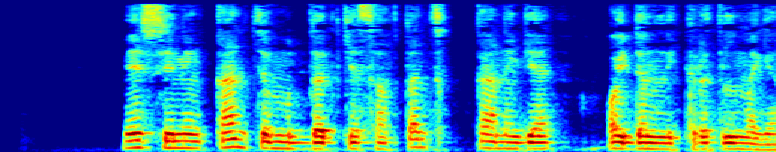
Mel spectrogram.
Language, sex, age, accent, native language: Uzbek, male, 18-24, Surxondaryo, Uzbek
